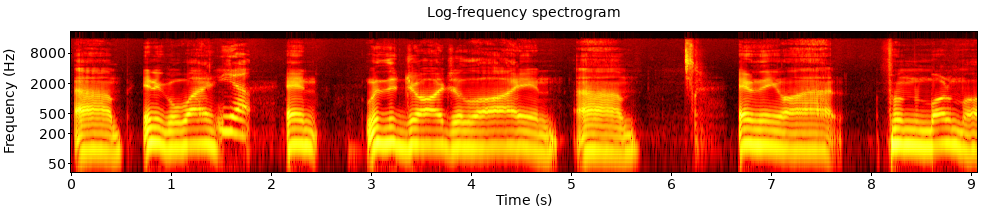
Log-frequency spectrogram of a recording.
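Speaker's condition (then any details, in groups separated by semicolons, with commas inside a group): Motor neurone disease; shoulder onset, shoulder biopsy; diagnosed within past year, ozone therapy and other treatments; voice became very nasal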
